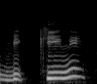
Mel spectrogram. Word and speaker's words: biquíni: Porque para identificar essa sonoridade, né, perceber que biquíni, a sílaba tônica é o qui, então ela é uma paroxítona terminada em i, por isso obrigatoriamente acentuada.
